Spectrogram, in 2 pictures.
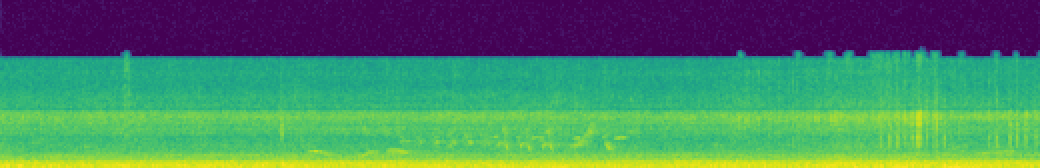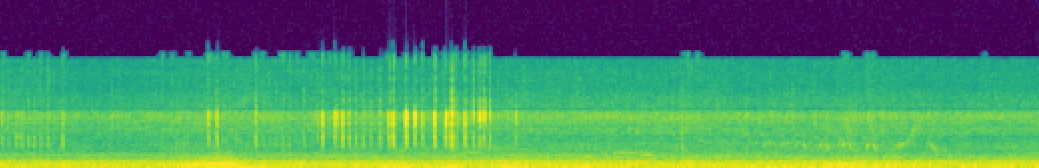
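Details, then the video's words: In spring, many honey bees at a neighbour's hives hum together in a steady, low, droning buzz that swells and fades as individuals fly close past a landing spot. "Relaxing Bee Sound Effect - Honey Bee Landing Strip"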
